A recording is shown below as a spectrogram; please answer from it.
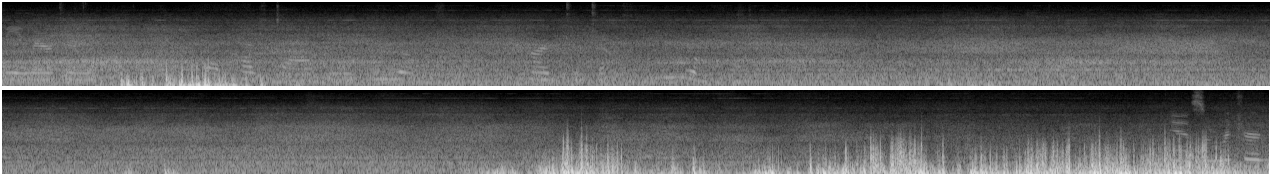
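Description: Distant jet airliner engine noise as an aircraft comes in to land, a steady hum. About three quarters of the way through, a much louder, rough low rumble sets in and keeps surging to the end.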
